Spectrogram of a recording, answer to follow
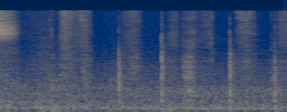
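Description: Chalk writing on a chalkboard: a run of short taps and scrapes as letters are written.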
